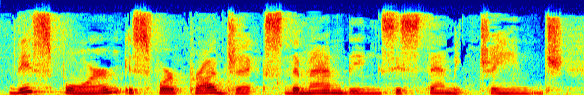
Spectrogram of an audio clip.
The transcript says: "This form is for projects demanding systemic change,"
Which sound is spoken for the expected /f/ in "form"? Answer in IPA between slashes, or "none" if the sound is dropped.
/f/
